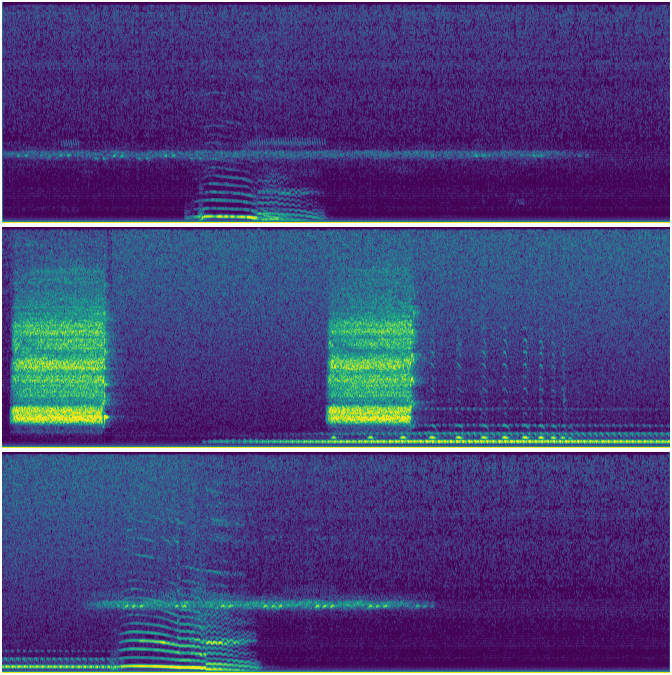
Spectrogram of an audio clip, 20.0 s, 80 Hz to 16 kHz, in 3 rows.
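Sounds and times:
loud steady low tone: 6.0 - 14.9
owl calls: 6.8 - 7.8, 8.8 - 16.0.

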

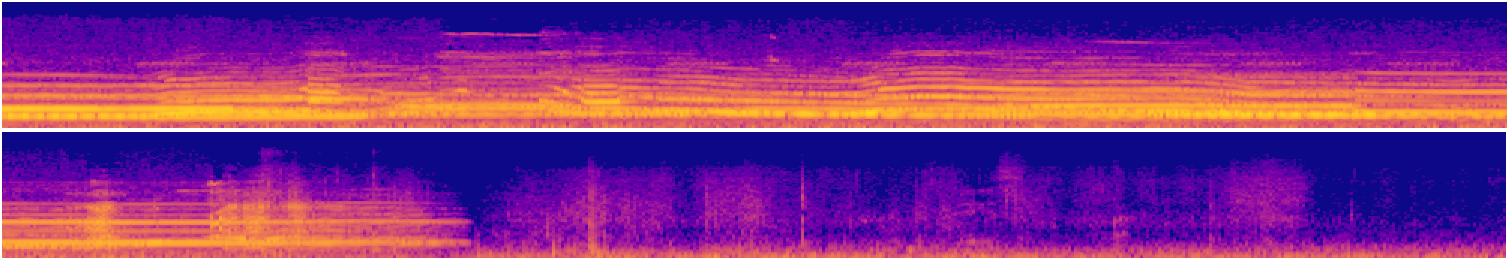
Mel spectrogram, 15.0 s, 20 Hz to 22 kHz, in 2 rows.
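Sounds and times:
dogs howling together: 0.0 - 9.8.

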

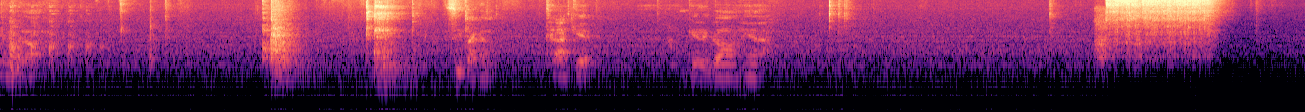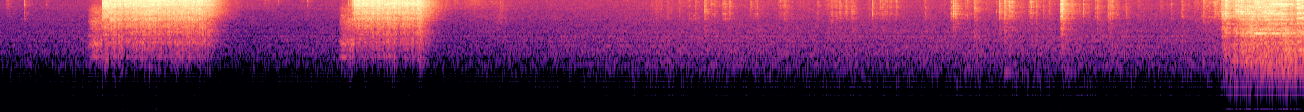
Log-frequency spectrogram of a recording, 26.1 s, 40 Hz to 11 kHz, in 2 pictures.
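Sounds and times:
welder arc crackling hiss: 10.5 - 12.4, 13.9 - 15.4, 16.4 - 18.1.

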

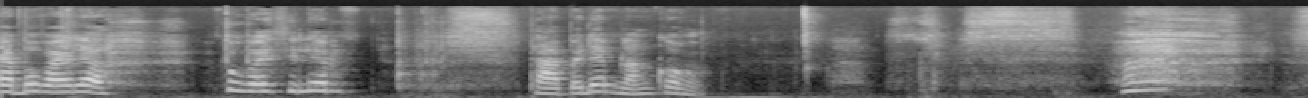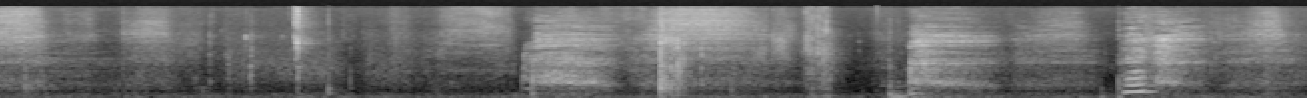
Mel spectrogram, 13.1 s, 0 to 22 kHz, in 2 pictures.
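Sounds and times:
woman gasping: 4.2 - 7.3, 9.1 - 10.2, 11.0 - 13.0.

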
